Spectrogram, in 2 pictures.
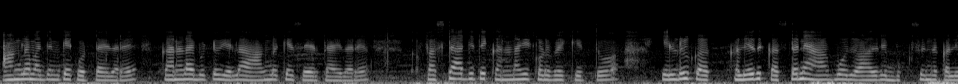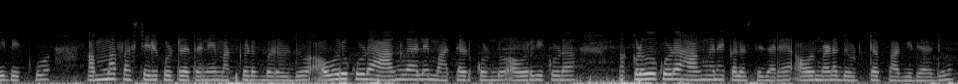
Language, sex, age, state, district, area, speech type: Kannada, female, 18-30, Karnataka, Chikkaballapur, rural, spontaneous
